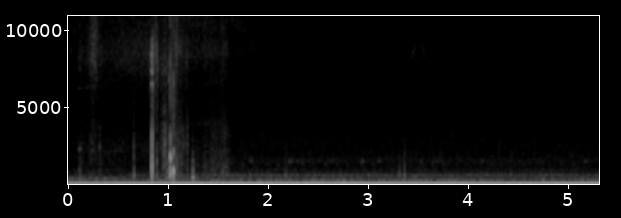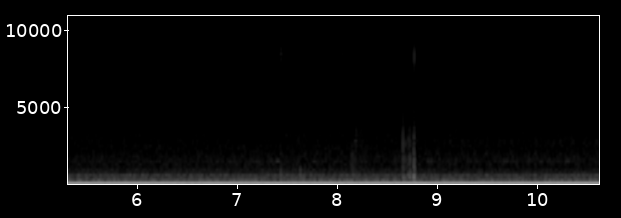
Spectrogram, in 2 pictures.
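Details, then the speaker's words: Chrysler/Dodge/Jeep-line engine (code P2173, vacuum leak/high airflow). Cold idle settling below 1000 rpm toward about 750 as it warms: a steady low hum with no surging or hunting. "ya está llegando a su temperatura a sus rpm normales debe estar como entre 750 aproximadamente"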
